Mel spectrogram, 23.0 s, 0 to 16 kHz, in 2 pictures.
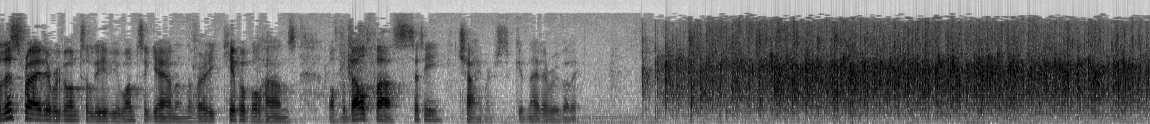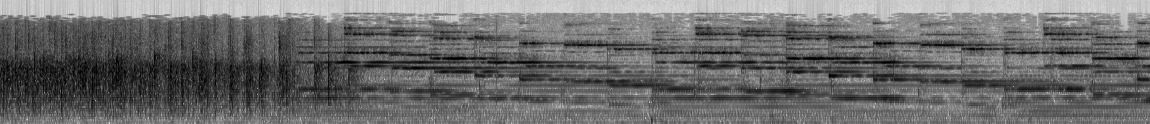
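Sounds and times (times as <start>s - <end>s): audience applause: 6.4s - 15.2s
handchimes ringing: 14.4s - 23.0s.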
